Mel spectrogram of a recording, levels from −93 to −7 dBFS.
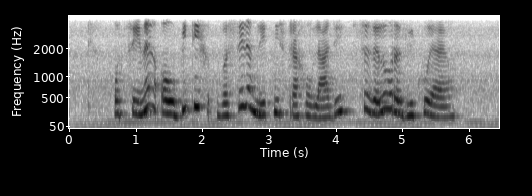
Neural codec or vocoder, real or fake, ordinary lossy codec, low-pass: none; real; none; 3.6 kHz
